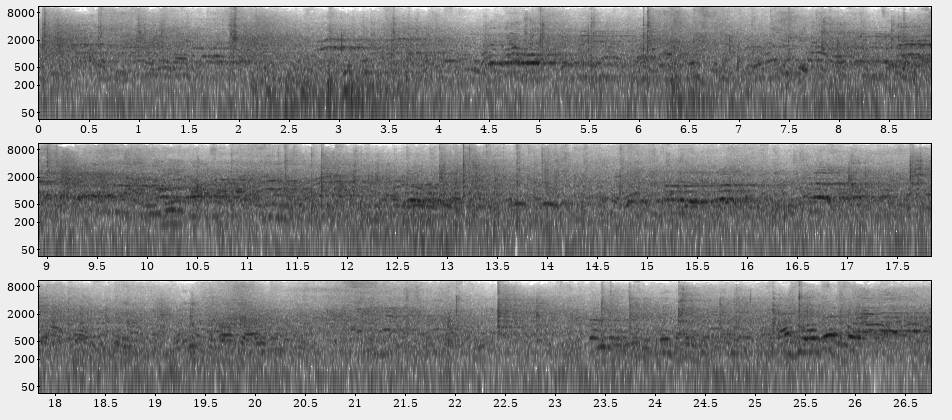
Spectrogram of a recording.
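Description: A crowd of voices calls out and chatters in an echoing hall.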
